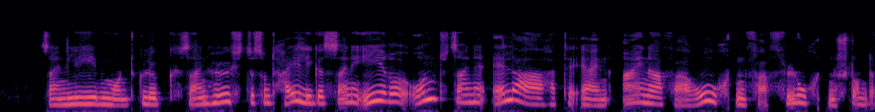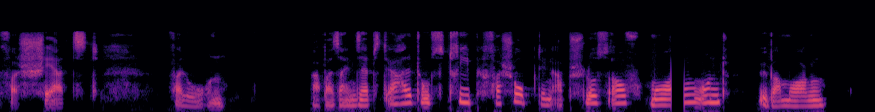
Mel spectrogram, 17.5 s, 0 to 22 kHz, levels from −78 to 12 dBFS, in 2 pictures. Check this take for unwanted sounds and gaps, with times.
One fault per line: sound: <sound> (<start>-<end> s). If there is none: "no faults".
sound: dropout (15.5-15.6 s)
